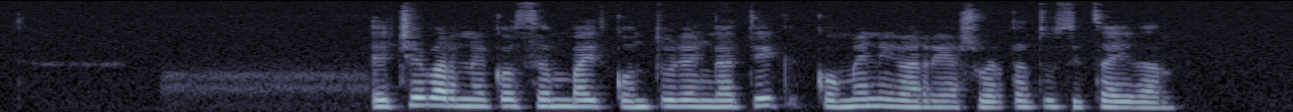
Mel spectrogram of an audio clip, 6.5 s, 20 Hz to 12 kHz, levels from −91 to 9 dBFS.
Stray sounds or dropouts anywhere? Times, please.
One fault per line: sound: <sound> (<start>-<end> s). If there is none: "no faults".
no faults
